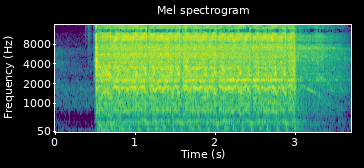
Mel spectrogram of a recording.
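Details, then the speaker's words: Kubota L285 4-cylinder diesel tractor, sat 8+ years, fuel pump on: starter turns it over at a steady laboured three pulses a second but it never fires; air found at the cracked injectors. "All right, seems like we're not getting fuel, so I'm just gonna crack these injectors, see if there's any air or anything in there. Really tight. Yeah, there's air in there."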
